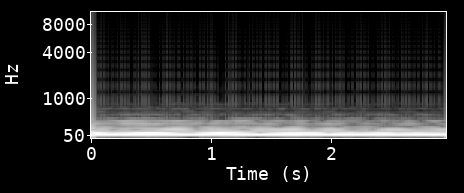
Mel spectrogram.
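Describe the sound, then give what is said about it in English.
A loud, steady low-pitched mechanical hum drones continuously, with a slight wavering pulse as a medical scanner's table moves a patient out of the scanner. No voices. “The loud hum of the machine as it moves him out of the scanner.”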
